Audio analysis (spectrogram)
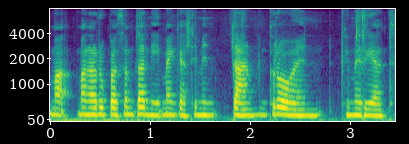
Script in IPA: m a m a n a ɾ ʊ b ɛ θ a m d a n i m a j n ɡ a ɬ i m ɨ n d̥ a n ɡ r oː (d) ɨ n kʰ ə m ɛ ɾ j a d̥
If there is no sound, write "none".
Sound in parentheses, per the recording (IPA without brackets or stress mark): none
